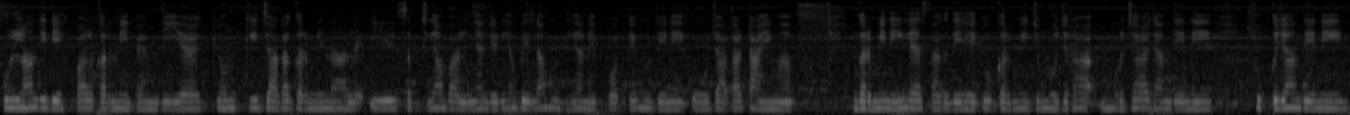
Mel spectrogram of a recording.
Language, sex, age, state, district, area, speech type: Punjabi, female, 30-45, Punjab, Mansa, rural, spontaneous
